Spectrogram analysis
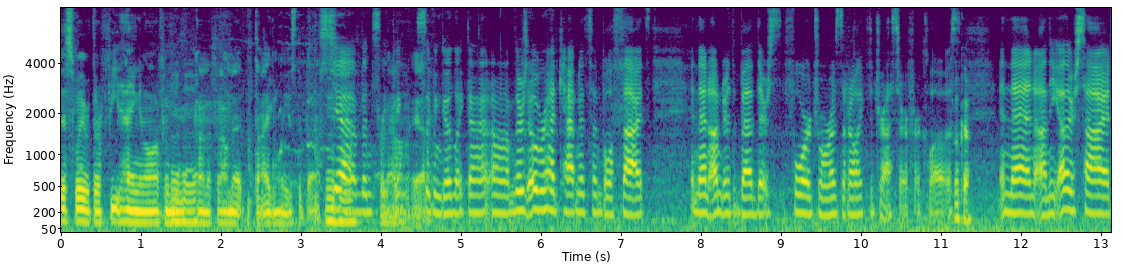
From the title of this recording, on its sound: from the van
